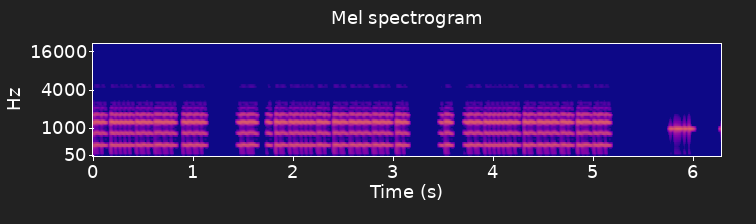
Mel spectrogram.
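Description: Rapid pitched electronic blips chatter as game text types out.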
